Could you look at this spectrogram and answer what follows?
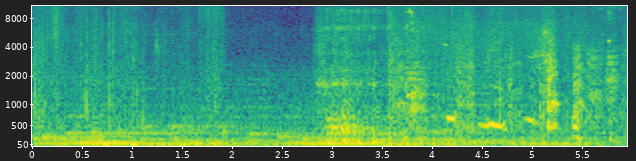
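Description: A dog in the video game Final Fantasy 16 gives soft barks, whimpers and yips while being petted, close by over a low ambient background hum.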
